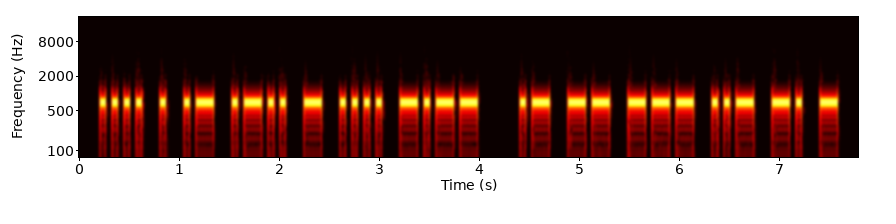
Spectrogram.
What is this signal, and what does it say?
Morse code, heard as a keyed tone, about 21 wpm, 700 Hz. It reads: HEALTHY AMOUNT
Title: Sentences from Top 1000 Words - Review Part 5 - 20wpm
